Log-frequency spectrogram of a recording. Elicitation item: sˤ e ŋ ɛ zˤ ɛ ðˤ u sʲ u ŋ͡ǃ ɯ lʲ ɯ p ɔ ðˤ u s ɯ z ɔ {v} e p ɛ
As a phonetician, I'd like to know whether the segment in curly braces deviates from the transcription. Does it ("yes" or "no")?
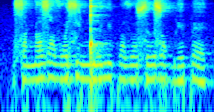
yes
